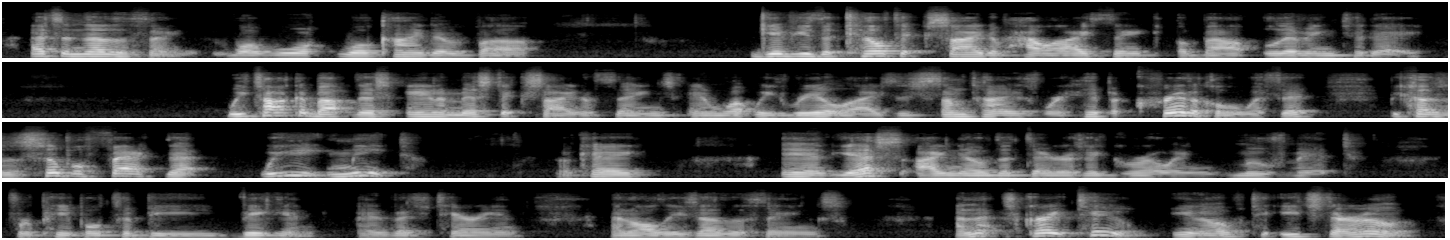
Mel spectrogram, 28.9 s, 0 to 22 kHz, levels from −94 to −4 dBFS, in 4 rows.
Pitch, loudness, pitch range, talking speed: 120 Hz, -27 LUFS, 110-130 Hz, 170 wpm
